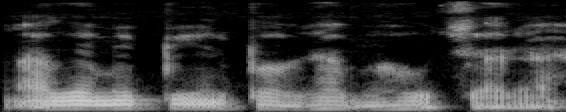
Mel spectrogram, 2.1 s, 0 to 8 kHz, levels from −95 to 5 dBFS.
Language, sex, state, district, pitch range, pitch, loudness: Hindi, female, Bihar, Sitamarhi, 95-105 Hz, 100 Hz, -23 LUFS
